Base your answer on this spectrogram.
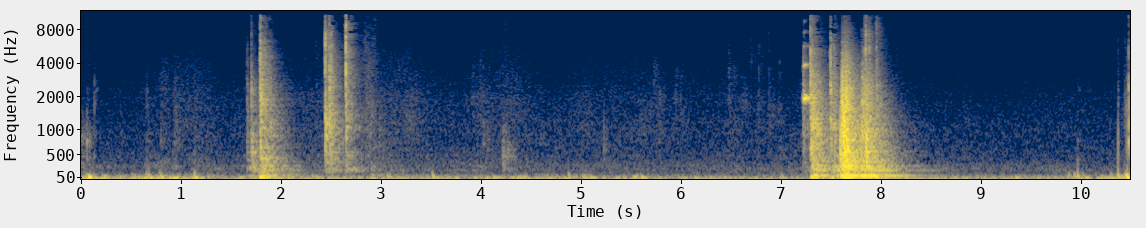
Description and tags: Door open and close
Opening a door and closing it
